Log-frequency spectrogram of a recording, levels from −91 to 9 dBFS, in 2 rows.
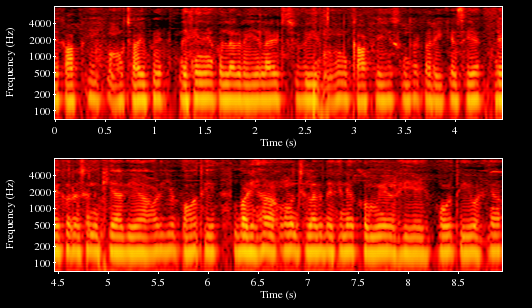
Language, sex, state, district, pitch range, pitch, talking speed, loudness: Hindi, male, Bihar, Purnia, 155-165 Hz, 160 Hz, 240 wpm, -30 LUFS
